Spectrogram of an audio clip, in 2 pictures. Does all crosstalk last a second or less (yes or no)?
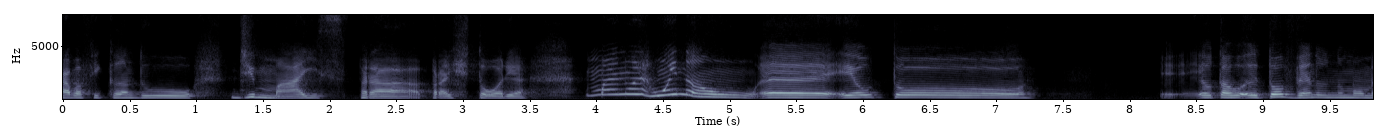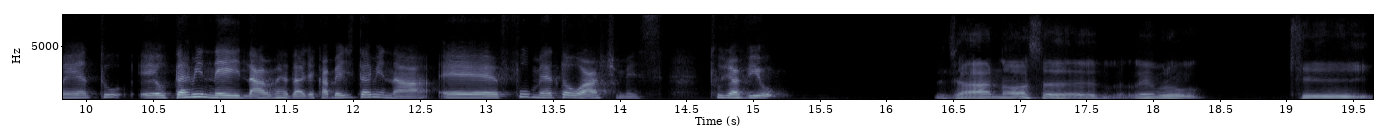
yes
